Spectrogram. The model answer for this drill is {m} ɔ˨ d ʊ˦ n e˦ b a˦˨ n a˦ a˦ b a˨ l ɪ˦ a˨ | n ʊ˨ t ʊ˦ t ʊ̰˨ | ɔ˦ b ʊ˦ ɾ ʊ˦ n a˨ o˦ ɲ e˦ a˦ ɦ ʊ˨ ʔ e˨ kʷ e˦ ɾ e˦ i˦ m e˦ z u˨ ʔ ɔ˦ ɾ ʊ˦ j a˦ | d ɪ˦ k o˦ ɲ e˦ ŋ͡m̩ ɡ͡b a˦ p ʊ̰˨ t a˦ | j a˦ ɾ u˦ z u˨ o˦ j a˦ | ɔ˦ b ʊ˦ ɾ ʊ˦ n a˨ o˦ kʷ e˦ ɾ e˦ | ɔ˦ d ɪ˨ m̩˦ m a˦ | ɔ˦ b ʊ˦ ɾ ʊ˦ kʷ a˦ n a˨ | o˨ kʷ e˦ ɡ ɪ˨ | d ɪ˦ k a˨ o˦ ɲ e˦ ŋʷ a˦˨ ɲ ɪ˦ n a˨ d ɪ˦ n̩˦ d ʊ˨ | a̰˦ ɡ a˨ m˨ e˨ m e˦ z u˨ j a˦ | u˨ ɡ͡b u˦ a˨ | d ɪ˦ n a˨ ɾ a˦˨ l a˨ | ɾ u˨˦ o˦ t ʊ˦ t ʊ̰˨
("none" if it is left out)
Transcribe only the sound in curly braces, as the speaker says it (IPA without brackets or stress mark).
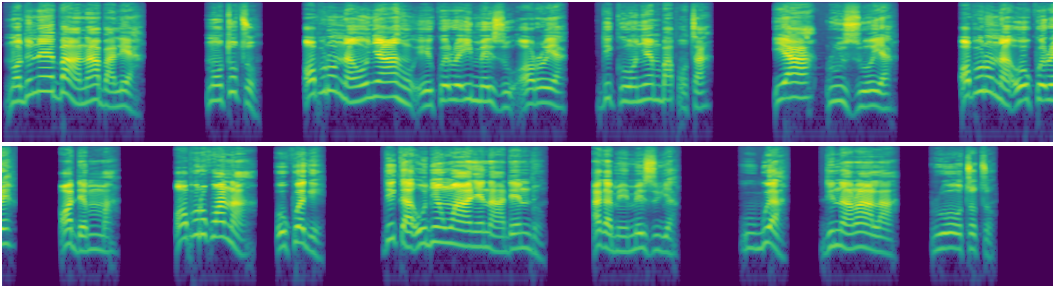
n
